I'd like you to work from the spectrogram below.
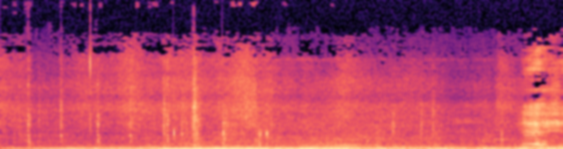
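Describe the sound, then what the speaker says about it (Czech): Heavy road traffic streams past with a steady low rumble of car engines that swells louder partway through, continuous and fairly close, with a brief higher squeal near the end. "dneska tady provoz jak na Václavou"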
